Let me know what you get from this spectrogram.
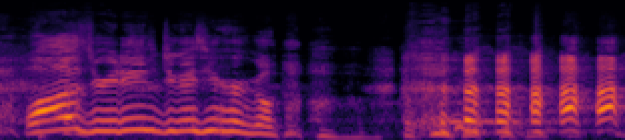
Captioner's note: pants; laughs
